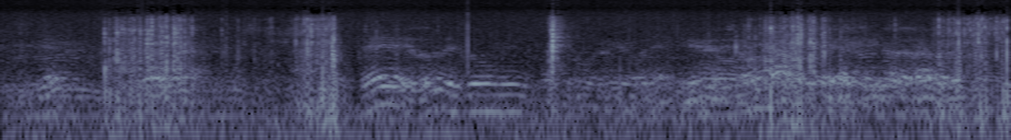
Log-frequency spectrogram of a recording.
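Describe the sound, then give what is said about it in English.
Playing cards are shuffled in several quick riffling bursts before a card game, crisp, with a voice murmuring briefly between the shuffles and a soft background hum. “Mind if I shuffle them once? Just for luck?”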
